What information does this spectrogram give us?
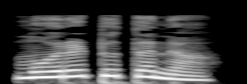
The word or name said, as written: ಮೊರಟುತನ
